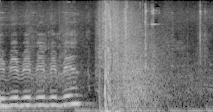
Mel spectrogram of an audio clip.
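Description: A pistol fires once, with a sharp bang.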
